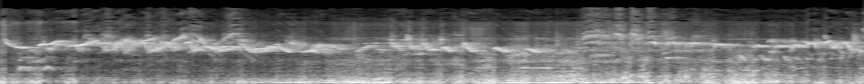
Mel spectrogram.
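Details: Caged greater green leafbird, kept uncovered and banana-free, in gerabakan song: long flowing series of bright warbled whistles and chirps, nearly unbroken, with a rumbling low background.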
